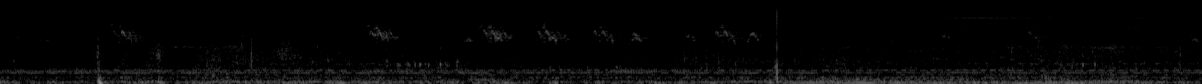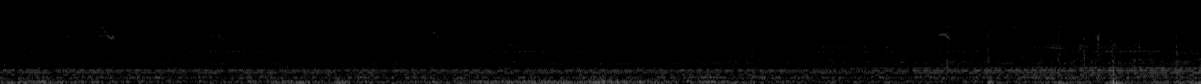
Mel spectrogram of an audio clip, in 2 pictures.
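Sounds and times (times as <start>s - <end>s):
steady hum: 0.0s - 24.0s
bird chirping: 3.6s - 7.7s.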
